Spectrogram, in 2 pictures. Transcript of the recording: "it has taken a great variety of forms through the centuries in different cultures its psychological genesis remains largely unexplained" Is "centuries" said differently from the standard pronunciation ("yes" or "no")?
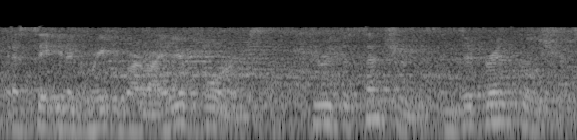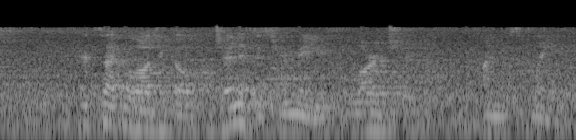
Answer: no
